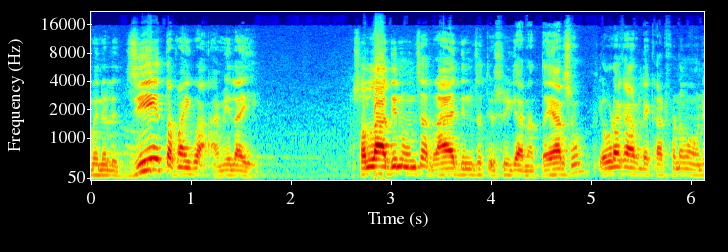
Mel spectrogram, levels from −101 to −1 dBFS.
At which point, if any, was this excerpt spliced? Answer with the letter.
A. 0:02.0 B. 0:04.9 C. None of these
B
